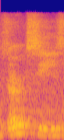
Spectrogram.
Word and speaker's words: Xerxes: morai might have been her uncle uh King Xerxes that's how you pronounce it is the ruler of Persia hmon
